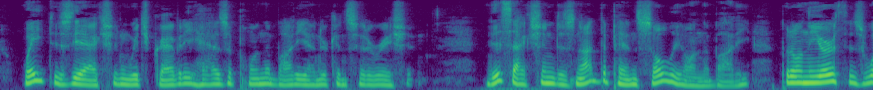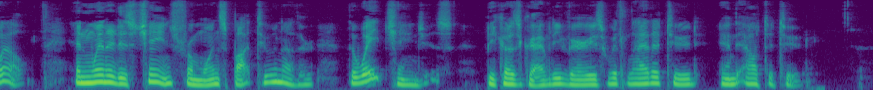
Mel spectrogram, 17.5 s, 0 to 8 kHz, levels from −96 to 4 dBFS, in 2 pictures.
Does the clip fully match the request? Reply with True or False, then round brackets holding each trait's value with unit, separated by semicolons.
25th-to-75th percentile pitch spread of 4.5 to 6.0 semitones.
True (4.9 semitones)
